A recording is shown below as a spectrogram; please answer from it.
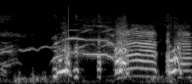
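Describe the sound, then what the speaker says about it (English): A dog scuffles with a woodchuck, producing a string of high, strained yelps and whining cries in short bursts, fairly close, with a person talking over parts of it. "Is it the woodchuck or is it the dog?"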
